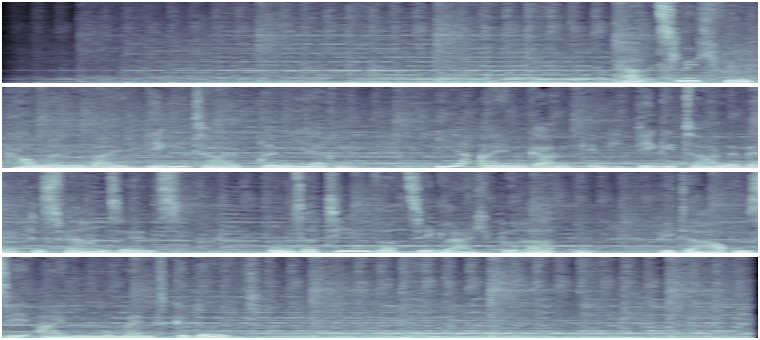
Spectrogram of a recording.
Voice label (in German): ansage vor melden; digitalpremiere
